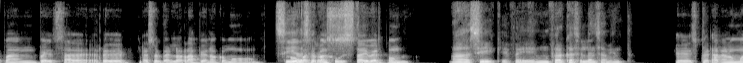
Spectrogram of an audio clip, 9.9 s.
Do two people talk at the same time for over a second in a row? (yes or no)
yes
